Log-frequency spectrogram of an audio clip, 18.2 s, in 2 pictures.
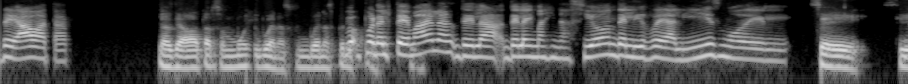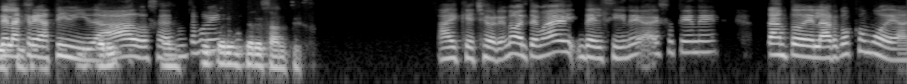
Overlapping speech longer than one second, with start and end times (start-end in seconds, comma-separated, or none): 9.0-11.4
